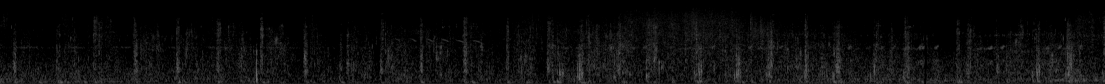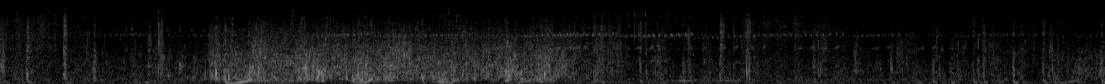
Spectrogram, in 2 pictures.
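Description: Footsteps rustle through dense ferns and undergrowth.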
